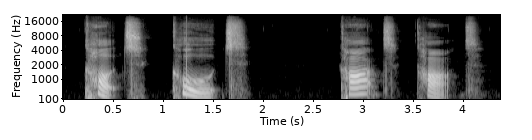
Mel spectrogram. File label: cot caught, British accent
